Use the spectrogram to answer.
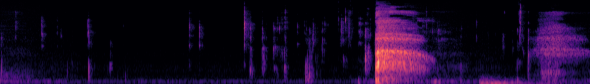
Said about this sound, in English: As I sip from my beverage.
